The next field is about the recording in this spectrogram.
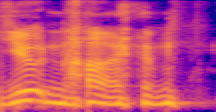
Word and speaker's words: Jotunheim: Although it's in, if you want to be American about it, it's Jotunheim, but it's pronounced Jotunheim.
